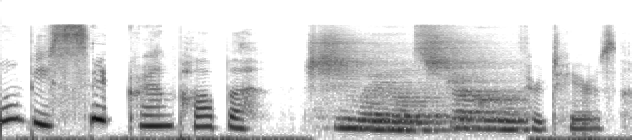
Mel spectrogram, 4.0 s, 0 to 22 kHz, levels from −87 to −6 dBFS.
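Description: A switch to a distant microphone runs from 1.97 to 3.28 s. The speech abruptly turns roomy and hollow, loses bass, drops about 5 dB and gains faint room noise. The close microphone's signal likely dropped out, leaving only a farther pickup, until it snaps back.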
